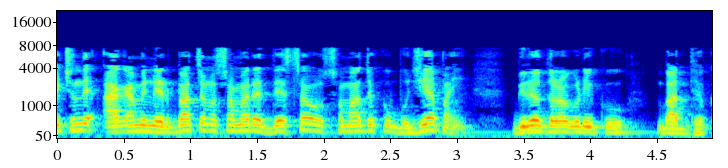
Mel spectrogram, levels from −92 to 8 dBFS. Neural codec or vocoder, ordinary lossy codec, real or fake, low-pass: none; none; real; none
